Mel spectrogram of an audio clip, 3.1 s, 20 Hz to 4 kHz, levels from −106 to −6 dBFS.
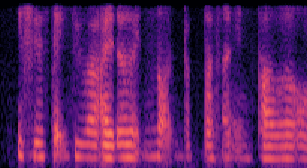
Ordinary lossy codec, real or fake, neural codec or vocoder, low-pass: none; fake; codec, 44.1 kHz, 2.6 kbps, DAC; 3.6 kHz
